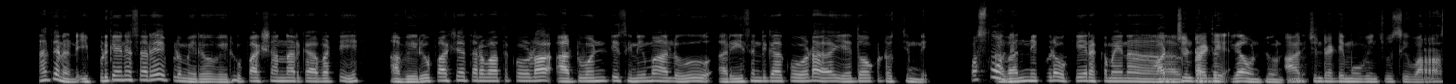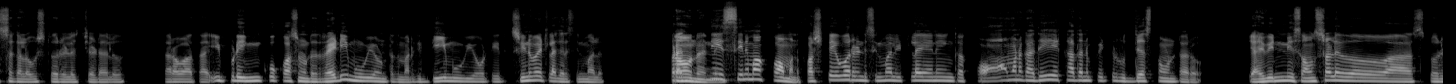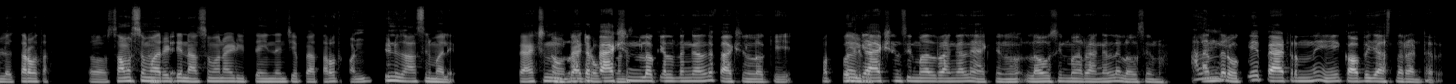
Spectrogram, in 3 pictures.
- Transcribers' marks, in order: in English: "రీసెంట్‌గా"; tapping; in English: "మూవీని"; in English: "లవ్ స్టోరీలొచ్చేడాలు"; in English: "మూవీ"; in English: "మూవీ"; in English: "కామన్, ఫస్ట్"; in English: "కామన్‌గా"; in English: "స్టోరీలో"; in English: "కంటిన్యూగా"; in English: "ఫ్యాక్షన్ బ్యాక్‌డ్రాప్"; in English: "ఫ్యాక్షన్‌లోకి"; in English: "ఫ్యాక్షన్‌లో‌కి"; in English: "యాక్షన్"; in English: "లవ్"; in English: "లవ్"; in English: "ప్యాట్‌రన్ కాపీ"
- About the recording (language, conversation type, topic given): Telugu, podcast, సిరీస్‌లను వరుసగా ఎక్కువ ఎపిసోడ్‌లు చూడడం వల్ల కథనాలు ఎలా మారుతున్నాయని మీరు భావిస్తున్నారు?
